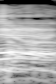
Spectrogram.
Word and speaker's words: Telfer: You can join cast members Lauren Coslow, Paul Telfer, Melissa Reeves, did I pronounce his name right? – You did. Telfer. Okay. Yes.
